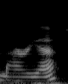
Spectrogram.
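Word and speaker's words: maria: one are called the Maurya that's how you pronounce it Marya these are dark flat areas that are on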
